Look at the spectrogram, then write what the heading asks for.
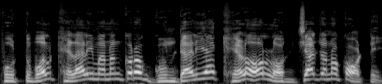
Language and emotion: Odia, disgusted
